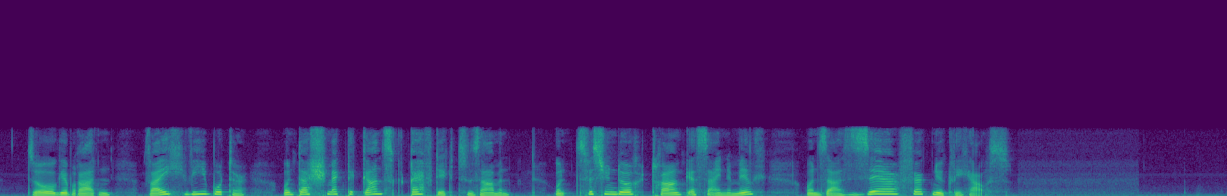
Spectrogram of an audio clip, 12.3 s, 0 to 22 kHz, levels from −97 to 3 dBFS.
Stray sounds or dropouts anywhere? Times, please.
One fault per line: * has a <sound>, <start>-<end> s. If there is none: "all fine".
all fine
